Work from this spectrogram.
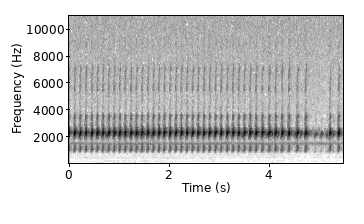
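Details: Loud, close tree frog song at a pond on an April night in north-eastern Italy: an unbroken stream of rapid, regular croaking pulses, about seven per second, with a soft background trill of mole crickets.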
